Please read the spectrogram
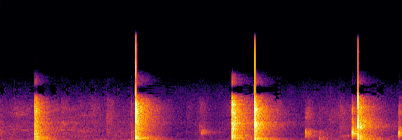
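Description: Boxing gloves smacking against focus mitts in pad work: a series of sharp, irregularly spaced slaps, the loudest about a second and a half in.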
